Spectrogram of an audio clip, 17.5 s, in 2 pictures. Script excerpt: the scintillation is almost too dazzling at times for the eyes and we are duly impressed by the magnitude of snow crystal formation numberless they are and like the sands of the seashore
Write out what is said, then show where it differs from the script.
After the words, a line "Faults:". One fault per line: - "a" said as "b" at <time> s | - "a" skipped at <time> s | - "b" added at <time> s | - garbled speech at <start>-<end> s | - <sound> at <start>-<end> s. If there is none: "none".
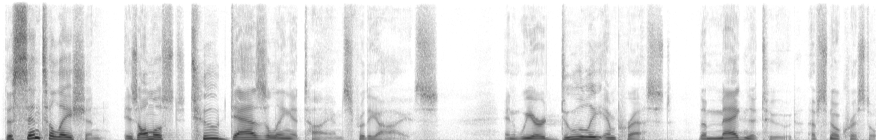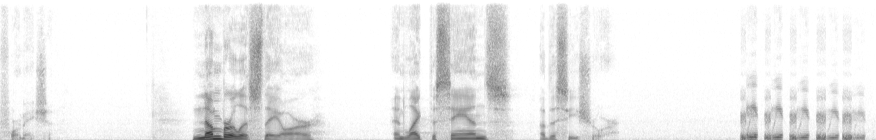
the scintillation is almost too dazzling at times for the eyes and we are duly impressed the magnitude of snow crystal formation numberless they are and like the sands of the seashore
Faults:
- "by" skipped at 6.7 s
- laugh at 16.2-17.4 s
